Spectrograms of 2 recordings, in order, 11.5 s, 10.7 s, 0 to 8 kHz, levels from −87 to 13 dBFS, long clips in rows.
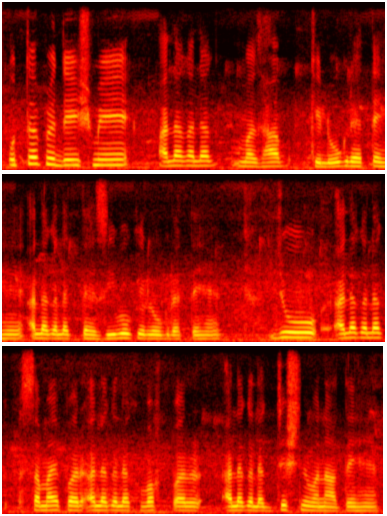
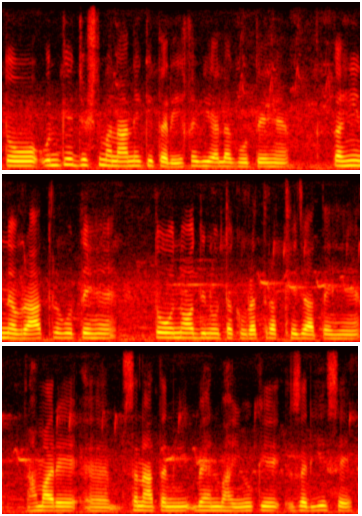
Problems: constant background noise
